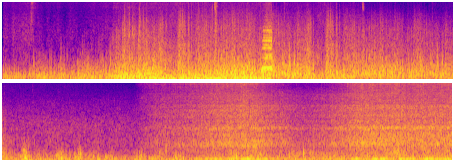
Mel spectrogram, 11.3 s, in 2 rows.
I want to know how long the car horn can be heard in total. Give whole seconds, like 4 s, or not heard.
2 s.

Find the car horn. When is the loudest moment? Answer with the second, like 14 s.
3 s.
